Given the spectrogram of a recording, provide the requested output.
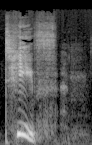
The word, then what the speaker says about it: Teef: There's a quite extraordinary product called Teef, which is quite funny because it's spelled T-E-E-F, like teef, like a little kid would say teef if they had a lisp.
